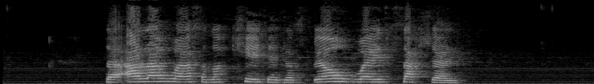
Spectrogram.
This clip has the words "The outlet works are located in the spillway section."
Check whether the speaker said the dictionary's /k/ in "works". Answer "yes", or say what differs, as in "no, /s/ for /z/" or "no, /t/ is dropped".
no, /k/ is dropped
